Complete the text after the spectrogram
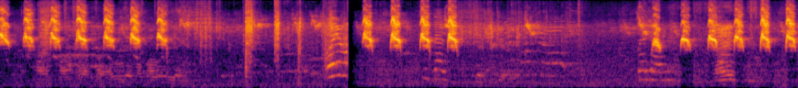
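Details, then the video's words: Hen pheasant giving bursts of fast, repeated raspy calls, several notes each second, broken by a short pause with a few sharp clicks and a lower squawk mid-clip, then the rapid series resumes. "female pheasant calling"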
